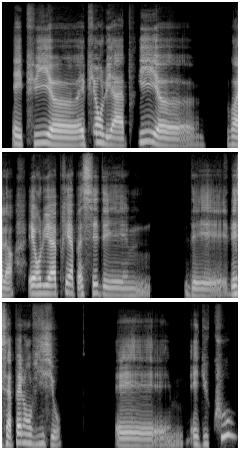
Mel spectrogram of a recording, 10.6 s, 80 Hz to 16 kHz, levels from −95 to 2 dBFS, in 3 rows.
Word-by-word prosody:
et 155 -2 +2
puis, 175 +3 +1
heu 140 -2 +2
et 150 - +1
puis 190 +7 -2
on 185 - +3
lui 150 -3 0
a 135 -1 +4
appris, 195 +7 0
heu, 130 -3 -1 0.5
voilà 140 -3 0 0.2
et 165 - +5
on 165 - +2
lui 165 0 +2
a - - +7
appris 180 +3 0
à 170 - +3
passer 155 +6 +3
des, 140 -3 -4
mmh, 130 - -13 0.6
des 130 -2 -5
des 155 +2 +3
appels 180 +6 +4
en 170 -1 -1
visio 155 -2 -2 0.8
et 130 -1 -4
mmh 165 - -17 0.2
et 155 -1 -3
du 155 +2 -10
coup 310 - -6
150 Hz, 170 wpm, -25 LUFS, 135-170 Hz, 0.8 s, a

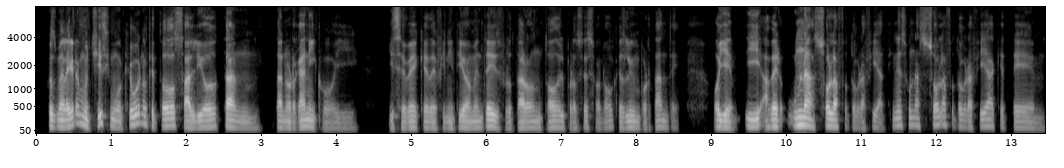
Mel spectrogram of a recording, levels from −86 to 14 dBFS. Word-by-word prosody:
Pues 115 -2 +2
me 115 - +2
alegra 110 +10 +5
muchísimo, 115 - -1
qué 135 - -3
bueno 155 +2 +3
que 145 - -6
todo 120 +1 +4
salió 105 0 +3
tan 95 -7 +2 0.2
tan 100 -1 0
orgánico 95 -2 -1
y 85 -2 -17 0.4
y - - -9
se - - -5
ve 100 +1 -1
que 95 - -3
definitivamente 95 +1 -3
disfrutaron 95 -1 0
todo 100 +1 -2
el 100 - -6
proceso, 95 +1 -11
¿no? 95 +4 -11
Que 105 - -17
es 95 - -6
lo 100 - -1
importante. 95 +2 -8 0.4
Oye, 105 -3 +2
y 115 -1 +3
a 100 - -5
ver 115 0 +4
una 130 -3 +6
sola 115 +1 +4
fotografía, 100 -1 -11
¿tienes 125 +1 -8
una 130 0 -6
sola 140 +4 -4
fotografía 115 -1 -6
que 110 - -14
te 95 -2 -8
100 Hz, 180 wpm, -22 LUFS, 95-115 Hz, 0.4 s, una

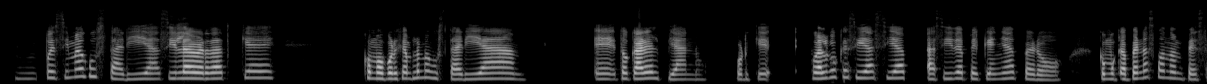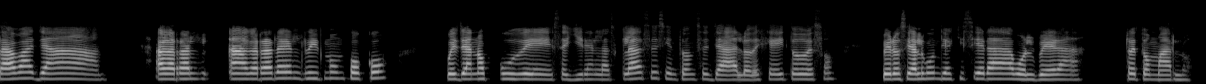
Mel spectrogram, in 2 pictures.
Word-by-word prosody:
Mm, 265 -1 -22
pues 305 -1 -2
sí 315 - -11
me 360 +2 +3
gustaría, 255 -8 -5
sí, 275 +1 -2
la 280 0 +9
verdad 275 0 +5
que 305 -1 -4 0.8
como, 275 -2 +3
por 270 0 +4
ejemplo, 275 +3 -1
me 320 - -4
gustaría, 260 -1 +1 0.8
eh, 250 -1 0
tocar 265 0 +8
el 285 0 +1
piano, 230 -2 -5 0.2
porque - - -6 0.4
fue 275 -1 +7
algo 300 +5 +1
que 330 -1 -8
sí 300 -2 0
hacía, 295 0 0 0.2
así 245 +2 -2
de 280 0 0
pequeña, 260 +1 -4
pero 220 -6 -6 0.3
como 250 0 -3
que 250 - +3
apenas 275 +6 +1
cuando 320 -3 -3
empezaba 255 +2 +2
ya 255 -2 +1
a - - -19 0.5
agarrar 255 +1 +4 0.2
a 255 0 +8
agarrar 260 +1 +3
el 285 -1 0
ritmo 280 +1 -4
un 280 -1 -13
poco, 285 +3 -2 0.5
pues 245 0 +1
ya 250 -1 +5
no 255 +1 -1
pude 245 -2 -2
seguir 230 0 -8
en 235 0 -10
las 225 -1 -9
clases, 275 +3 -1
y - - -7
entonces 235 -1 -10
ya 220 -1 0
lo 215 0 -4
dejé 235 +2 -6
y 245 - -8
todo 240 0 -3
eso. 260 +3 -10 0.4
Pero 245 0 +3
sí, 255 - -1
algún 260 +2 +2
día 260 -1 -5
quisiera 255 -1 -1
volver 230 -1 -1
a 225 -1 -8 0.4
retomarlo. 225 -3 -3
255 Hz, 165 wpm, -26 LUFS, 240-275 Hz, 0.8 s, la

